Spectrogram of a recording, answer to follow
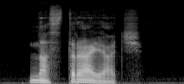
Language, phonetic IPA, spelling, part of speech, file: Polish, [naˈstrajät͡ɕ], nastrajać, verb, Pl-nastrajać.ogg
